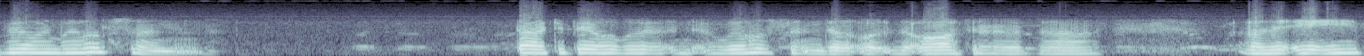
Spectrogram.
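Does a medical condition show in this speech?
Yes: Parkinson's disease; ongoing full circle of therapy, support group, sees special psychiatrist.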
